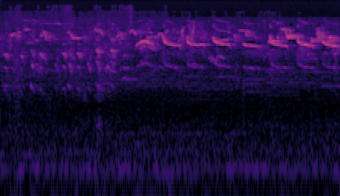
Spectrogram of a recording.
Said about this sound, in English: Oh, there you go. Birdies. That's trebly. As luck would have it. What's that? It's a bird.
